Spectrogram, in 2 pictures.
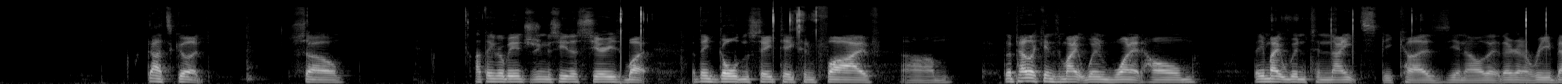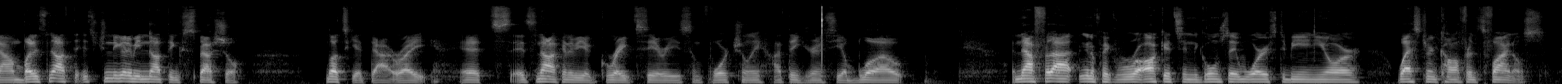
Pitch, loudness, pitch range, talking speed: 115 Hz, -26 LUFS, 105-125 Hz, 175 wpm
